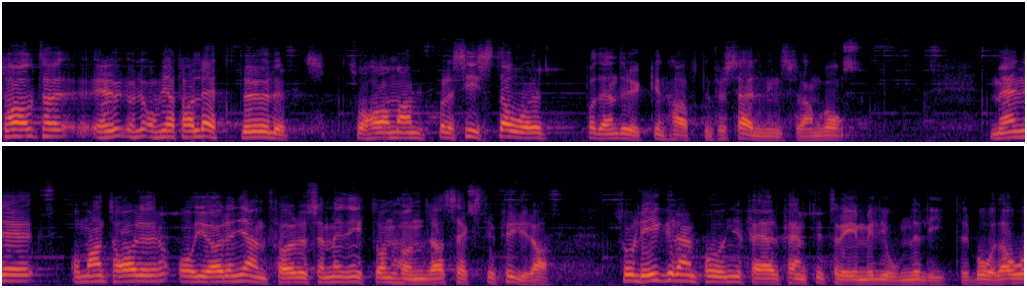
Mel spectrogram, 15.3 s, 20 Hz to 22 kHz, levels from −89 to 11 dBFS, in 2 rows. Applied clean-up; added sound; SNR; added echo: neural separator model SepFormer DNS4.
